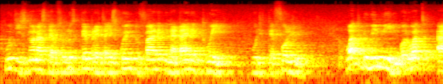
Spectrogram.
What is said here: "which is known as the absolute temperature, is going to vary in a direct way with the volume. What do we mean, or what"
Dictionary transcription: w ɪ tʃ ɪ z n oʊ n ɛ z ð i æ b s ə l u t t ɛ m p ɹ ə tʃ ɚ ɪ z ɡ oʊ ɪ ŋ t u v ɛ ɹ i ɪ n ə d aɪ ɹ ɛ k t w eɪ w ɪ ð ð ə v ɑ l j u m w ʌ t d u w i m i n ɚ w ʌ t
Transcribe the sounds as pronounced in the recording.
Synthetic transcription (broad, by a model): w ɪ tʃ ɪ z n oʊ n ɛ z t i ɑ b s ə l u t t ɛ m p ɹ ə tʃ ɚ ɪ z ɡ oʊ ɪ ŋ t u f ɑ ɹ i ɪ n ə d aɪ ɹ ɛ k t w eɪ w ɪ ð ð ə f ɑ l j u w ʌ t d u w i m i n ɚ w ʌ t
